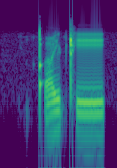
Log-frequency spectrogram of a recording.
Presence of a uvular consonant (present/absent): present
